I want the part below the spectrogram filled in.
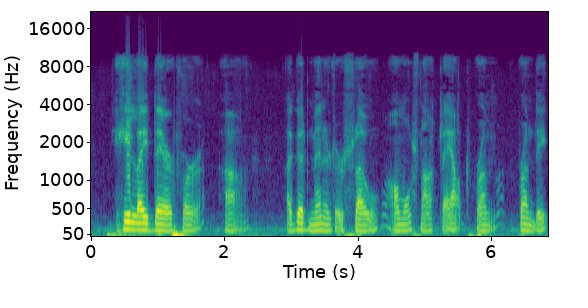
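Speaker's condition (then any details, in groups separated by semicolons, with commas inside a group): Parkinson's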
